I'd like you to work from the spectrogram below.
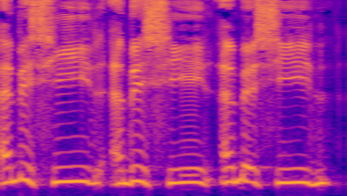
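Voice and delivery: high echo of an insult; voix en écho. A narrator's reading. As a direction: repeat it identically, like a valley echo. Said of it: "Et les voix répondirent". (écho aigu et répété)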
